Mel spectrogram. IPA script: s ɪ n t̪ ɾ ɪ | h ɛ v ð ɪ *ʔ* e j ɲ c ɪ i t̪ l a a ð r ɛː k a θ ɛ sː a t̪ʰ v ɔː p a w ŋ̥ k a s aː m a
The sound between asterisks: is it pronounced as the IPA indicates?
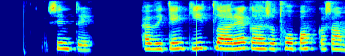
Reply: no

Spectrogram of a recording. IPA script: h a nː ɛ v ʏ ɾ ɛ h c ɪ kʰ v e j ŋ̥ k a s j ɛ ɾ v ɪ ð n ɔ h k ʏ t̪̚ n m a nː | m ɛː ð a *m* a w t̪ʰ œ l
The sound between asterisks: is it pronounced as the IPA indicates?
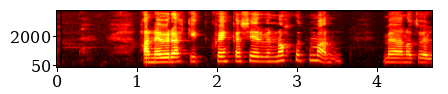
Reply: no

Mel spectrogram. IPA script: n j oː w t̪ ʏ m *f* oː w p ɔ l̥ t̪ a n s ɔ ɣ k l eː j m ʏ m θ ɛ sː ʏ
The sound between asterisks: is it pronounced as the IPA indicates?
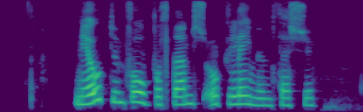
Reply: yes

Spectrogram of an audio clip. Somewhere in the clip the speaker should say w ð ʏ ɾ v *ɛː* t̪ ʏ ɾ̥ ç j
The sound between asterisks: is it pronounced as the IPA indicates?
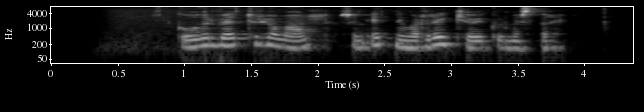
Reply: yes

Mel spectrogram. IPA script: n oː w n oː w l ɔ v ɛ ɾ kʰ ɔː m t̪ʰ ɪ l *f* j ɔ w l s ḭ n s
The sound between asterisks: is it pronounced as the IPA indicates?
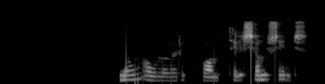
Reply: no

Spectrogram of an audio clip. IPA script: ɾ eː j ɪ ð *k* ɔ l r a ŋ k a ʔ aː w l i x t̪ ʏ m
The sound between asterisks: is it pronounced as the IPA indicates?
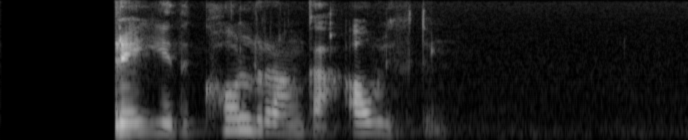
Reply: no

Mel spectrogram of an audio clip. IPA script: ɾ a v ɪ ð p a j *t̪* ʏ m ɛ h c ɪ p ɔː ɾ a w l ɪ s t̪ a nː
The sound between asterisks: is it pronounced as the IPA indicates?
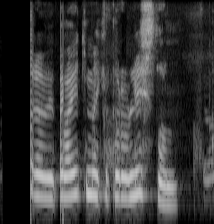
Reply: yes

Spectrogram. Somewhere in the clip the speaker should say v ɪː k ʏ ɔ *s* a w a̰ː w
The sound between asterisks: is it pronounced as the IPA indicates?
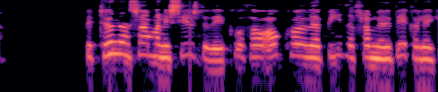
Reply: no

